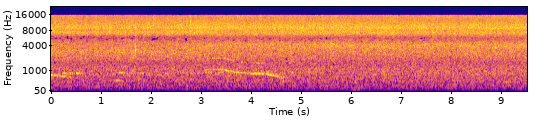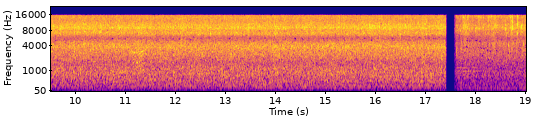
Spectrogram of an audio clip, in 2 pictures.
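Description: Heavy tropical downpour: a steady, even hiss of rain falling. It cuts out for a moment near the end.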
